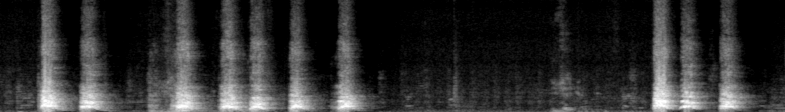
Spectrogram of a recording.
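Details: A West Siberian Laika barks at game during hunting training on fox, bear, moose and maral, in loud, harsh bursts uttered in quick runs of two to five.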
